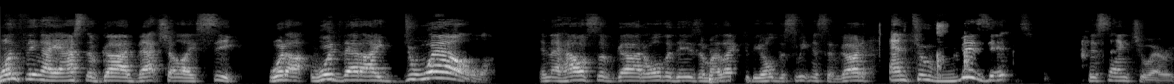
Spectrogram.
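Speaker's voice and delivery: stressed "dwell" and "visit".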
